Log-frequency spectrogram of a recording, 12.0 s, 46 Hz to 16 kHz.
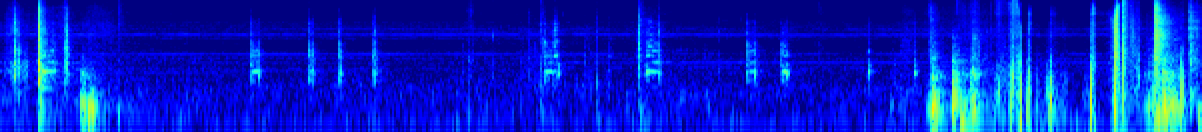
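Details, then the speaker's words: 1995 Macintosh PowerBook 5300c floppy drive reading a disk under Mac OS 8: short bursts of clicking and chattering as the head steps and reads; drive works normally. "Yep. That works. That works great."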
